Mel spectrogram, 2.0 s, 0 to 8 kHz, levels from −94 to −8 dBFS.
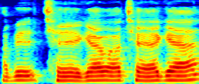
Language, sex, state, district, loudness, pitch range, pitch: Garhwali, male, Uttarakhand, Tehri Garhwal, -15 LUFS, 145-155 Hz, 150 Hz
